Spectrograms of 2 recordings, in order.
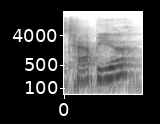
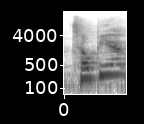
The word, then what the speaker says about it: Tapia: what it's worth and my last name is Tapia and I've got a lot of different Tapia really Topia like some yeah I've got a lot of weird pronounciations but I don't think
